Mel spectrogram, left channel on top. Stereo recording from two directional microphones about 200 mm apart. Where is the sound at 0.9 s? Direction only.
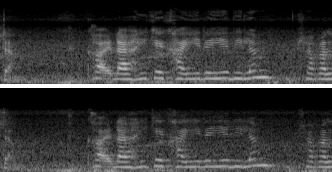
20° right (ahead or behind).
